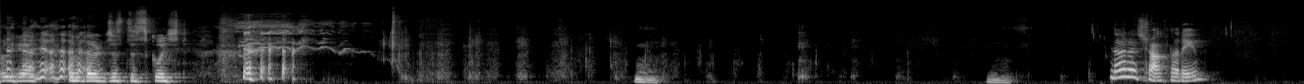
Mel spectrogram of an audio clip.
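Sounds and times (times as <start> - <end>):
biscuits crunching while chewed: 3.7 - 11.1.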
